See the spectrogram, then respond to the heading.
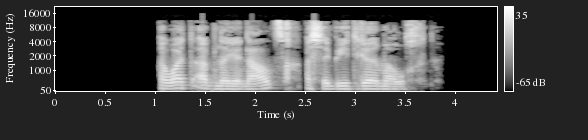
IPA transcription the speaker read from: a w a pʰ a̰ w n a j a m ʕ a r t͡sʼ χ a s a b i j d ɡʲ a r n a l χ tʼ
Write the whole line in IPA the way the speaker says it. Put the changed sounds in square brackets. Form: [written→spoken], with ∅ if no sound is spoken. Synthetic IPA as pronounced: a w a [pʰ→tʰ] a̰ [w→b] n a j a [m→n] ʕ a [r→l] t͡sʼ χ a s a b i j d ɡʲ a r [n→m] a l χ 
